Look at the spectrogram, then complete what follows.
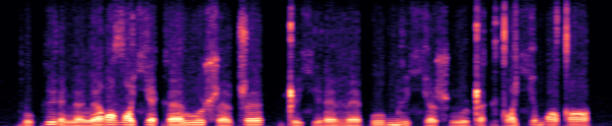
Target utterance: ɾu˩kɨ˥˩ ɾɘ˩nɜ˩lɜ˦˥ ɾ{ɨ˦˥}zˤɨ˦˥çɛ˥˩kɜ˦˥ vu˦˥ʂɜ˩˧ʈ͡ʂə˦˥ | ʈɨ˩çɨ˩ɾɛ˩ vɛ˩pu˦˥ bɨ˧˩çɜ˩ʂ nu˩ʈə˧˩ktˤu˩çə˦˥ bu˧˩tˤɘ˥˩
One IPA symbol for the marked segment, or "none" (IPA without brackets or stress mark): ə˦˥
